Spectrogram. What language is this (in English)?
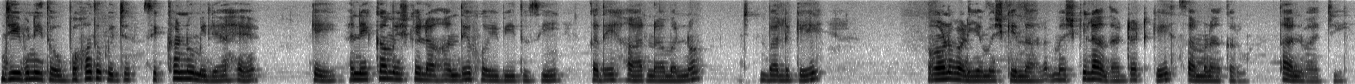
Punjabi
